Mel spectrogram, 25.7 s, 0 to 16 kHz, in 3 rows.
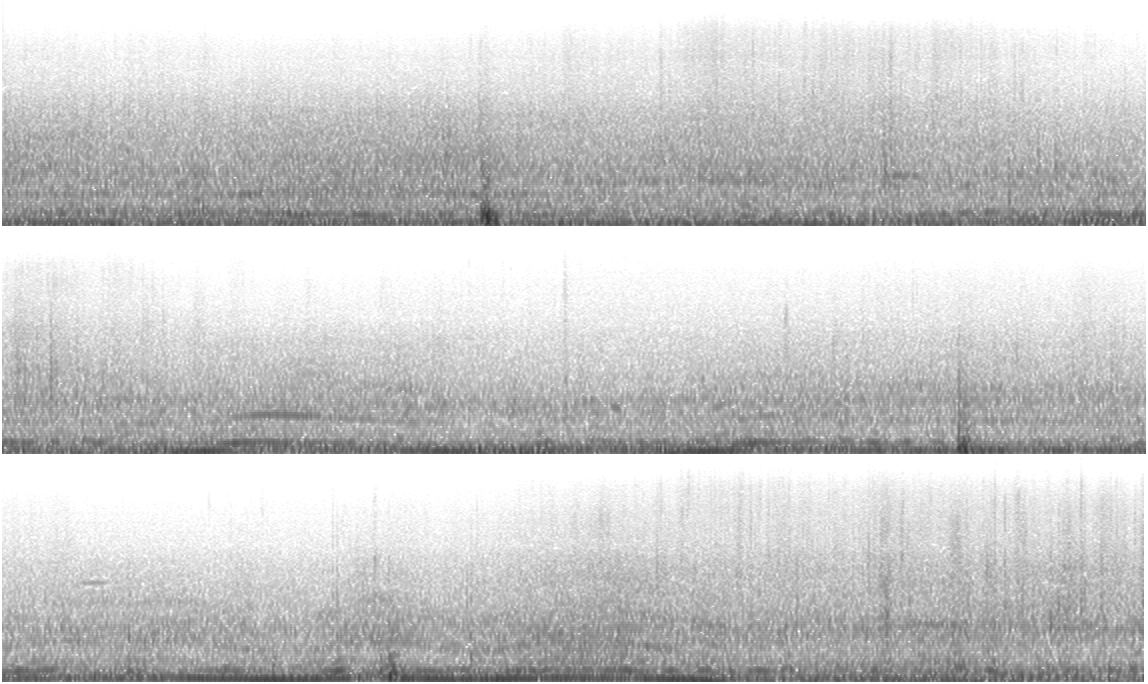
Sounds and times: car 0:00.0 - 0:25.7
people 0:00.0 - 0:25.7

